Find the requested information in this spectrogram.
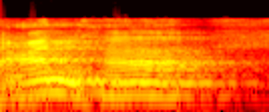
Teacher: عنہا عین وسط حلق سے ادا کرتے ہوئے نون سے ملانا ہے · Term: اظہار حلقی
